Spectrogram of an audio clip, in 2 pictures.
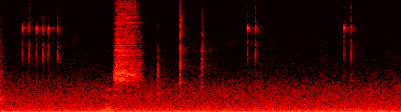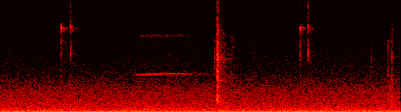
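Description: Near silence with a few faint, scattered clicks of a computer keyboard and mouse. A brief faint high tone sounds a little past the middle.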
